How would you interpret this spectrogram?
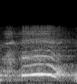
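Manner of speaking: high, loud mock scream; hammed-up shriek of panic; hysterical scream. Flight attendant as the autopilot breaks, hysterical scream. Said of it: "la azafata entró en histeria".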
